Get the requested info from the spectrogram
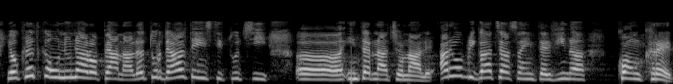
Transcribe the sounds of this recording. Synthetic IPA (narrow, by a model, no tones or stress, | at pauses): je̞wkɾe̞d̪̚kəuniuneaeɾo̞peanəalət̪urʲd̪e̞alt̪e̞inst̪it̪ut̪sijəint̪e̞rnat̪sio̞nale̞ʔaɾe̞o̞bliɡat̪sijasəint̪e̞rvinə | ko̞ŋkɾe̞t̪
